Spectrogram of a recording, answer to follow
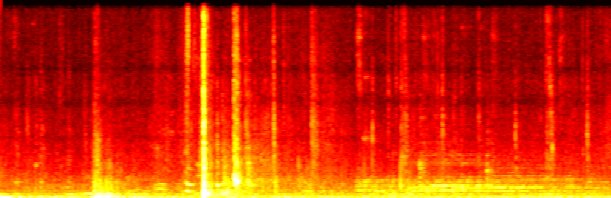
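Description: A tennis ball bounced on a hard court a few times before a serve, sharp impacts with the loudest about two seconds in. A faint, held bird call sounds in the background later on.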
